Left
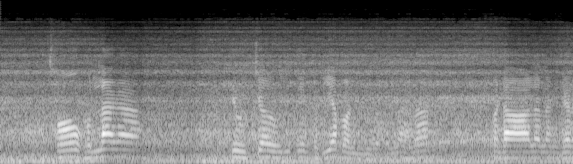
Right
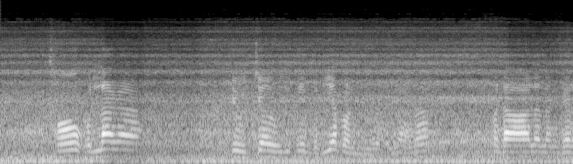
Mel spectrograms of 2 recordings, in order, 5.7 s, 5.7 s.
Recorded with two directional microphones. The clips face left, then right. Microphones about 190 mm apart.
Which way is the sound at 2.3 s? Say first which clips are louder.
Right 2 dB; 20° right (ahead or behind).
